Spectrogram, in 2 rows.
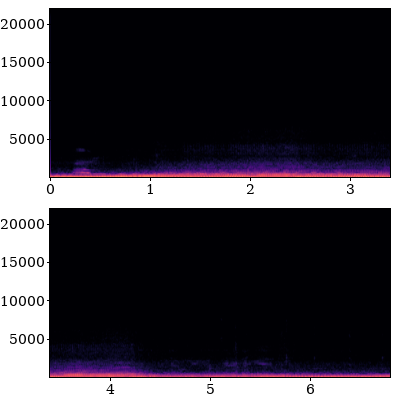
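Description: A Dodge Daytona 392 accelerating and sliding, its engine rising in a deep, loud roar before easing off, heard from inside the car while people talk over it.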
